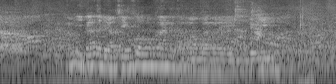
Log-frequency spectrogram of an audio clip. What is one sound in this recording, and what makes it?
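A young man speaks into a microphone over loudspeakers.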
